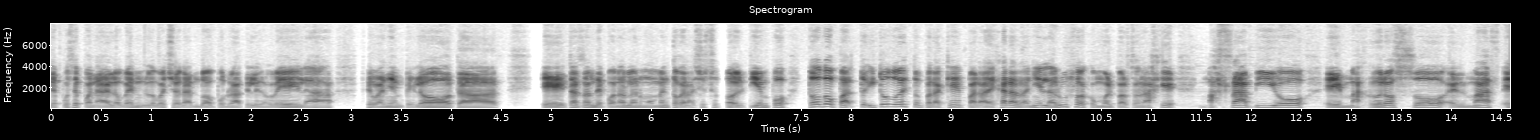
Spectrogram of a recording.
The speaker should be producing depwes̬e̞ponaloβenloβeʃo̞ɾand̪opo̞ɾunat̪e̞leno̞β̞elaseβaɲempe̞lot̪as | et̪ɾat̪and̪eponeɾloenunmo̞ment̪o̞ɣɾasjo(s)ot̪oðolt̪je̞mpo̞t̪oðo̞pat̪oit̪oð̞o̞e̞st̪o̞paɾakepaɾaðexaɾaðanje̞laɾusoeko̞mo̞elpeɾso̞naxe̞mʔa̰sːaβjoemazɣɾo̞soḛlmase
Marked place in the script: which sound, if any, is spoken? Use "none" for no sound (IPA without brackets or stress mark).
s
